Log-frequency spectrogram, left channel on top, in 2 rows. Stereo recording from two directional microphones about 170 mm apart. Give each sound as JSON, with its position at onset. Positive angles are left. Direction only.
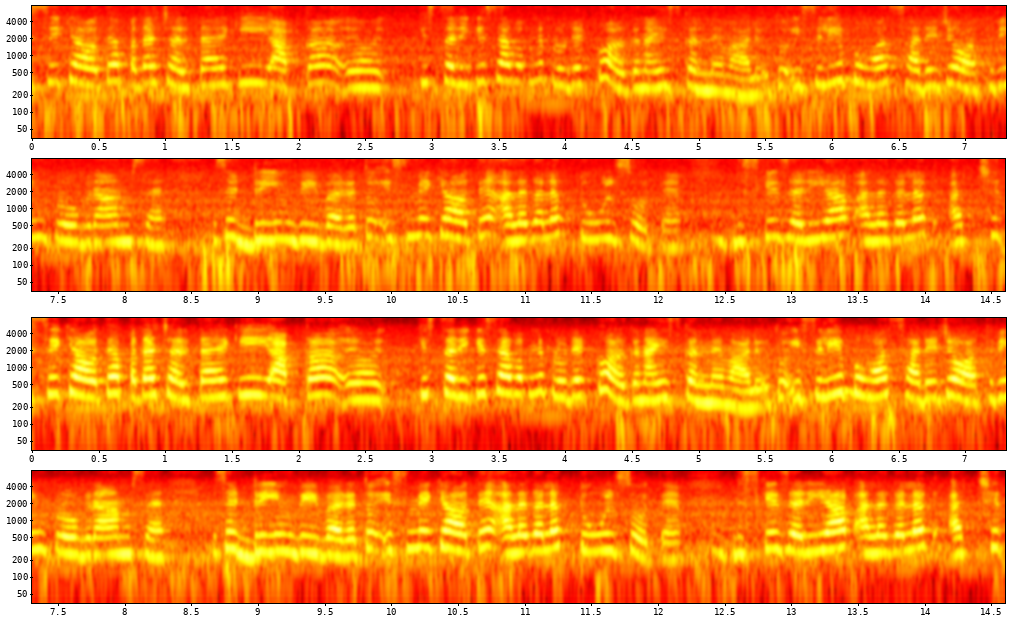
{"t": 0.1, "sound": "a woman's voice", "side_deg": -35}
